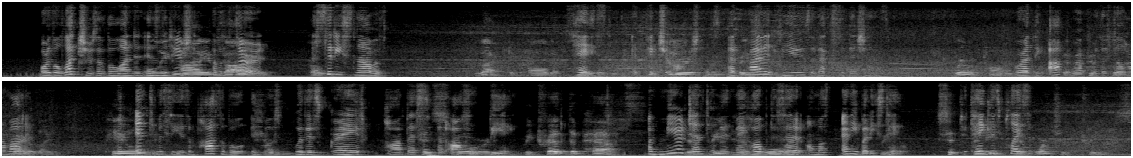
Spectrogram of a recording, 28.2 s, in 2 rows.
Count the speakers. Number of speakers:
two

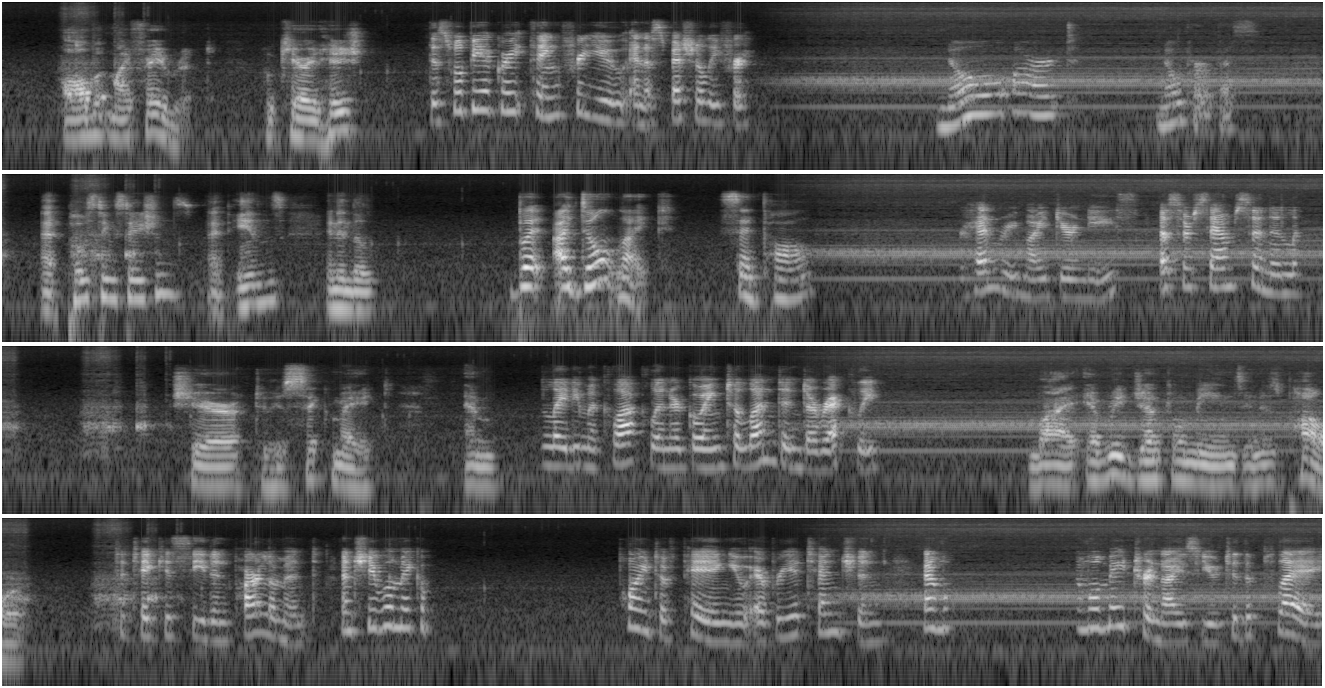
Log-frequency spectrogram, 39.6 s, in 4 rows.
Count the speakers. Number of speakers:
five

